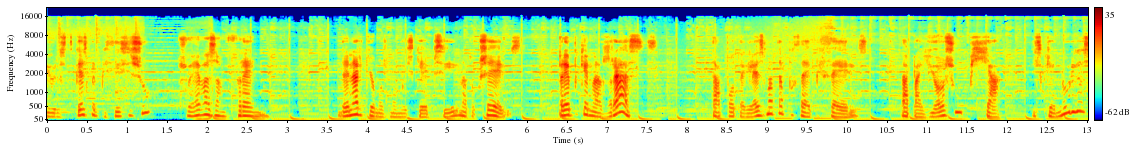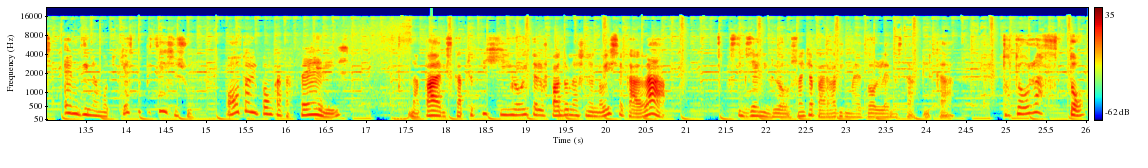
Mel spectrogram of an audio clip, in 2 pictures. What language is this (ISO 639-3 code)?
ell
